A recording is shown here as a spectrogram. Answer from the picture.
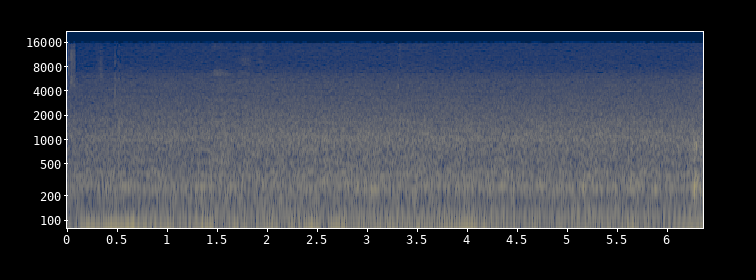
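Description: Steady low rumble of background noise with a faint haze above it, holding level throughout, with no distinct knocks or clicks.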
